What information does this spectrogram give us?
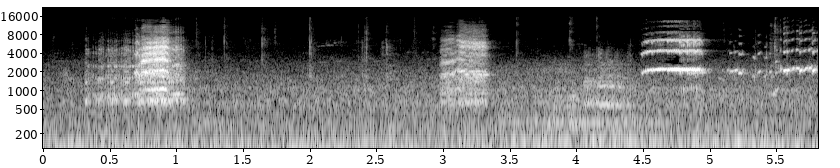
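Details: Rainbow lorikeets playing peek-a-boo in Lindfield produce three rasping screeches spaced about two seconds apart against a soft background hiss, the last ending in thin whistled notes.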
